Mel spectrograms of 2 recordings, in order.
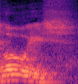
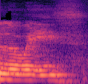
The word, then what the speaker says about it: Luiz: Luiz. There you go. Right. Because if you call me Louise, you're saying that I've got a lady's name.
